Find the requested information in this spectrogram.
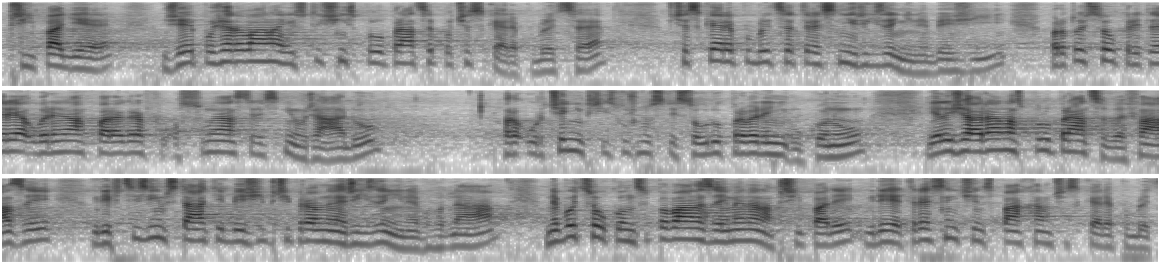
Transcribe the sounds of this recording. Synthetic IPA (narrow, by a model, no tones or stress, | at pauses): fpr̥iːpaɟɛ | ʒɛjɛpo̞ʒado̞vaːnajust̪ɪt͡ʃɲiːspo̞lupɾaːt͡sɛpo̞t͡ʃɛskɛːɾɛpublɪt͡sɛ | ft͡ʃɛskɛːɾɛpublɪt͡sɛt̪ɾɛst̪ɲiːriːzɛɲiːnɛbjɛʒiːpɾo̞t̪o̞jso̞wkɾɪt̪ɛːɾɪjaʔuvɛdɛnafpaɾaɡɾafuʔo̞sumnaːt͡st̪ɾɛst̪ɲiːɦo̞r̝a̰ːdu | pɾo̞ʔuɾt͡ʃɛɲiːpr̥iːsluʃno̞scɪso̞wduk̚pɾo̞vɛdɛɲiːʔṵːko̞nuːjɛlɪʒaːdanaspo̞lupɾaːt͡sɪvɛfaːzɪɡdɪft͡sɪziːmst̪aːcɛbjɛʒiːpr̝̥iːpɾavnɛːriːzɛɲiːnɛvɦo̞dnaː | nɛbocso̞wko̞nt͡sɪpo̞vaːnɪzɛjmɛːnanapr̝̥iːpadɪɡdɪjɛt̪ɾɛst̪niːt͡ʃɪnspaːxaːmft͡ʃɛskɛːɾɛpublɪt͡sɛ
